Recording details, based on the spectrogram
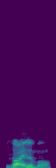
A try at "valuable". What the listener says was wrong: It sounds like available. It sounds like you're saying valuable.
